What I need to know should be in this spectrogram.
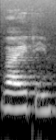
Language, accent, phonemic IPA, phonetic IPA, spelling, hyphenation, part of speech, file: Armenian, Eastern Armenian, /vɑjˈɾi/, [vɑjɾí], վայրի, վայ‧րի, adjective, Hy-վայրի.ogg
- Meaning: wild, savage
